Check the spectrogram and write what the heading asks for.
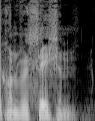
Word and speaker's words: conversation: Listen to the conversation. Coutez conversation. Mot conversation, accent tombé sur avant-dernier syllabe là.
